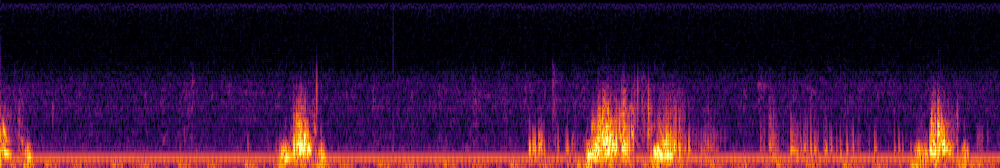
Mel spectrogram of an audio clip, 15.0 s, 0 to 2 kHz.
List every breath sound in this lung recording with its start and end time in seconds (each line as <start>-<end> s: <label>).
4.16-4.92 s: inhalation
8.82-9.59 s: inhalation
8.82-9.59 s: crackles
9.64-10.96 s: exhalation
9.64-10.96 s: crackles
13.72-14.61 s: inhalation
13.72-14.61 s: crackles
